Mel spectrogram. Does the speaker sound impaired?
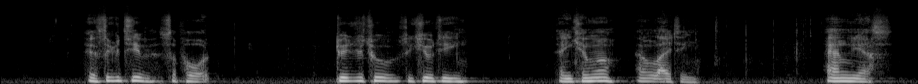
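Yes: Down syndrome; congenital.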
